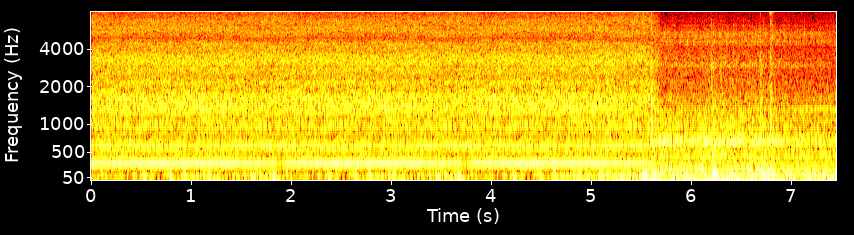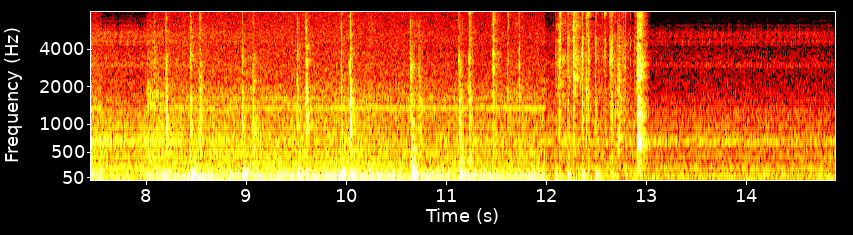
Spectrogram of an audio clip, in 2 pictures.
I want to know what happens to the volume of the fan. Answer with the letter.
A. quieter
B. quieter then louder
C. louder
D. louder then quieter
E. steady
A.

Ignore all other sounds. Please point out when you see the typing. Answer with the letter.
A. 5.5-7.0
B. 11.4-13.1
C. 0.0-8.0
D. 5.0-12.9
D.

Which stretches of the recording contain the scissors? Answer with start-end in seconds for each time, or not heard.
11.4-13.1.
